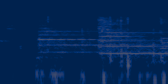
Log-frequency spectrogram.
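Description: A faint chime of several ringing tones sounding together, starting about halfway through, its notes changing twice as it goes.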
